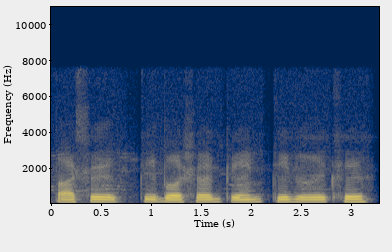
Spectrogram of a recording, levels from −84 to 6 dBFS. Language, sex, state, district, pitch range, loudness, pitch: Bengali, male, West Bengal, Cooch Behar, 120-130 Hz, -16 LUFS, 120 Hz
